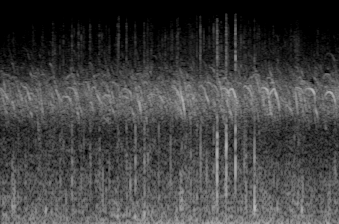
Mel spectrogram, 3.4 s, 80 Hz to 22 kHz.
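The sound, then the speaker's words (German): Many young yellow chicks, hatched five days earlier, peep while waiting behind shoe boxes for onward transport. Their dense chorus of high, thin cheeps runs continuously and fairly faint, with a few sharper chirps poking out. “Hinter den Schuhkartons warten etwa genauso viele kleine gelbe Küken, die alle vor 5 Tagen geschlüpft sind, auf ihren Weitertransport.”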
